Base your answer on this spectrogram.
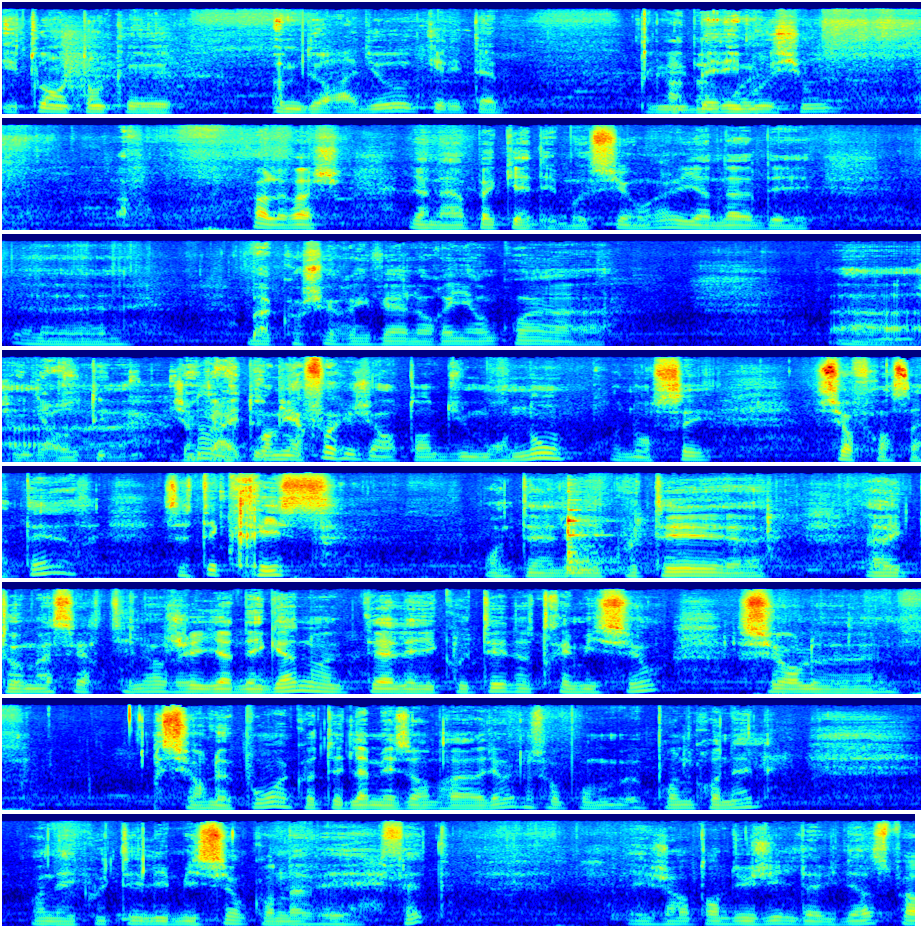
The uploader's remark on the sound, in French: cette Balado au festival Longueur d'Ondes à Brest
